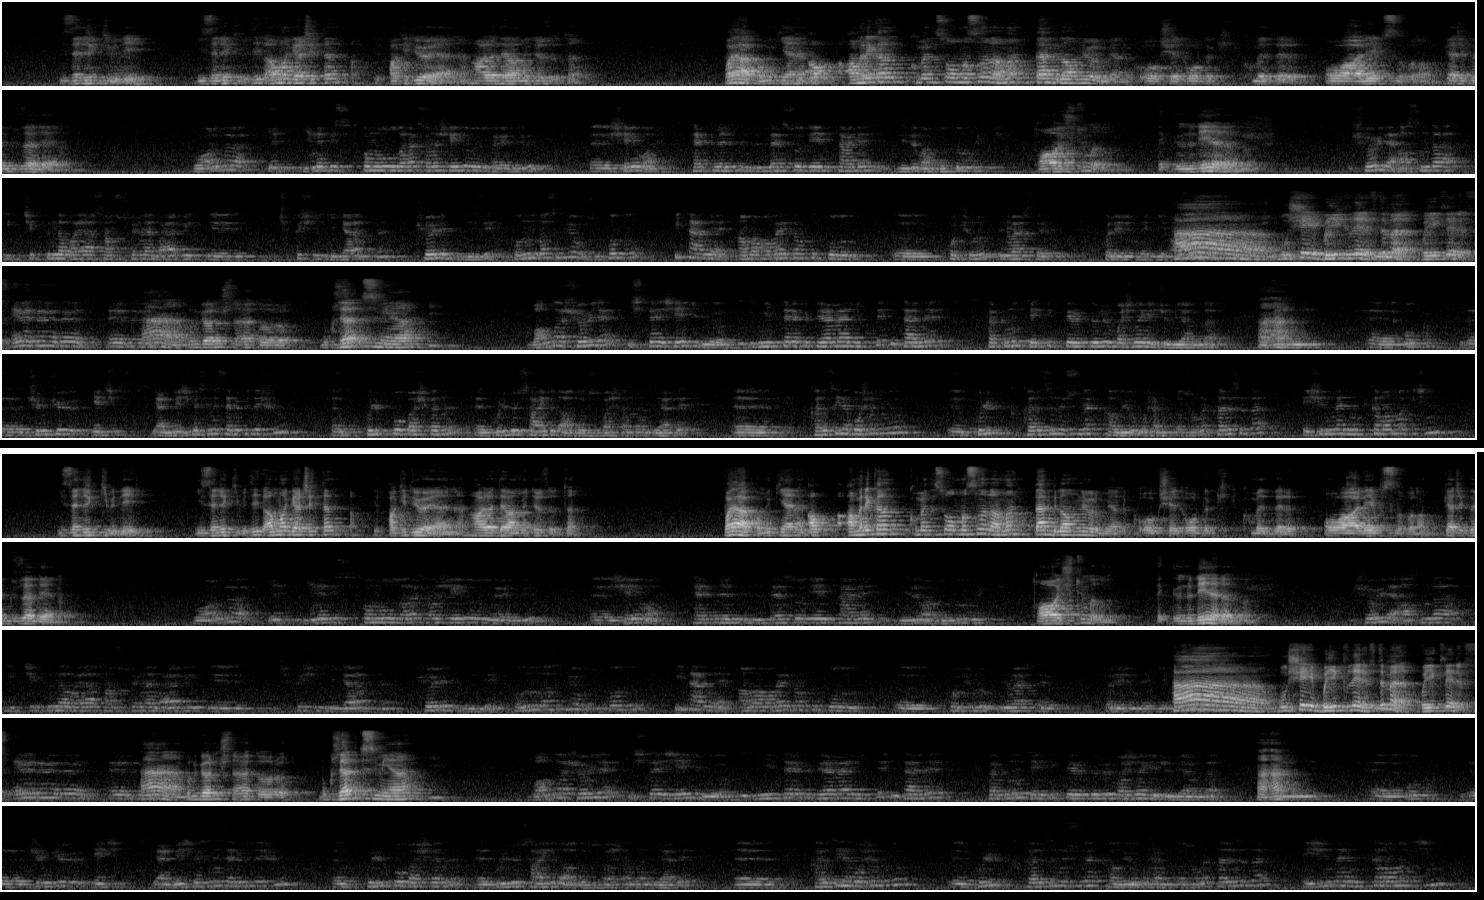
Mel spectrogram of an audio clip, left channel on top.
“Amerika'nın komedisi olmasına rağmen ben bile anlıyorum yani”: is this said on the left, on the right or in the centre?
Right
